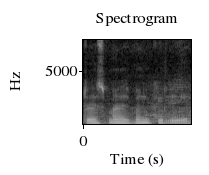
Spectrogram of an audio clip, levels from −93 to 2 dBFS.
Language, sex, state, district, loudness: Hindi, male, Uttar Pradesh, Varanasi, -32 LUFS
